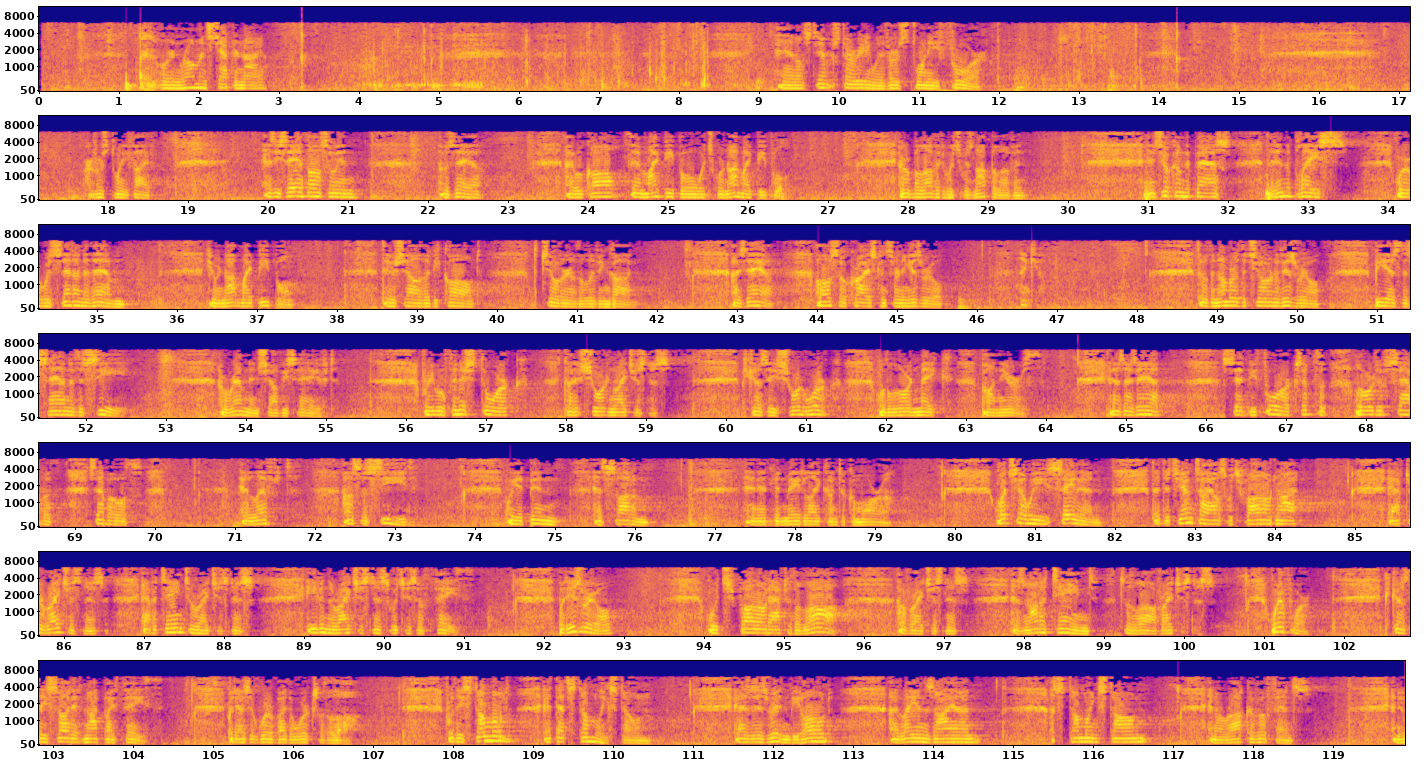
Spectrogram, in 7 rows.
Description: Bible Text: Romans 9:25-33, John 7:46-52, Romans 9:22-23 | Adult Sunday School continued study in the book of Romans.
